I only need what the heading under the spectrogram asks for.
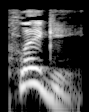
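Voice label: "plaguy", British English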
